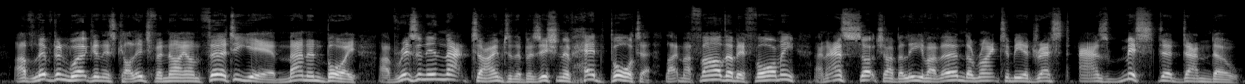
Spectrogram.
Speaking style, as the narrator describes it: barked

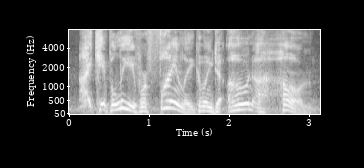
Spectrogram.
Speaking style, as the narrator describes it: she exclaimed, a huge smile on her face

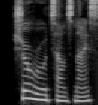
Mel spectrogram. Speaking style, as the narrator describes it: said Anne dreamily

